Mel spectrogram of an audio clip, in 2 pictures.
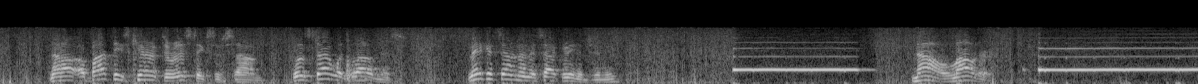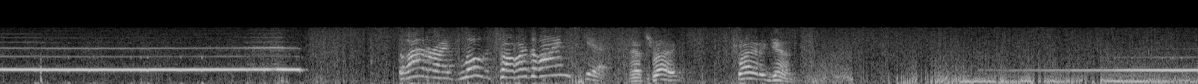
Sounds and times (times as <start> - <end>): Music: 10.4 - 15.1, 22.0 - 23.9.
